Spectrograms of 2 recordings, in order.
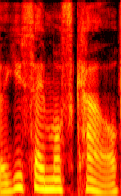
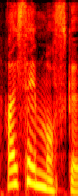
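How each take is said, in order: First: "Moscow" said as MOSS-cow, slowly; Moscow, other way. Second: "Moscow" said as MOSS-coe, English way; Moscow, American way. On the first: Host teasing the other's version, "Moscow" as MOSS-cow. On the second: Host quizzing her co-host, "Moscow" as MOSS-coe. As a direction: say "Moscow" ending in a coe sound. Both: Shown as a demonstration. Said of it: "How do they say it".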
